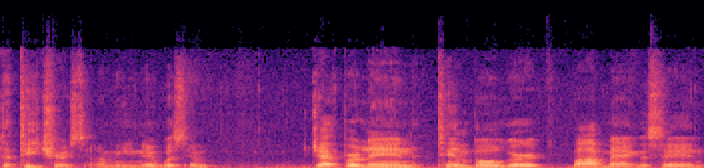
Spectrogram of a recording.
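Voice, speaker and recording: In a Puerto Rican accent, a man talks fairly slowly in a very deep, low pitch with ordinary pitch variation. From Puerto Rico. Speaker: bass player. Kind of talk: interview. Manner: halting.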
